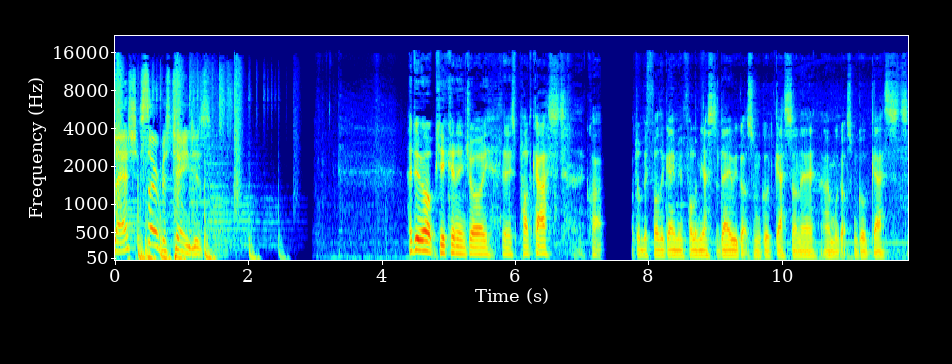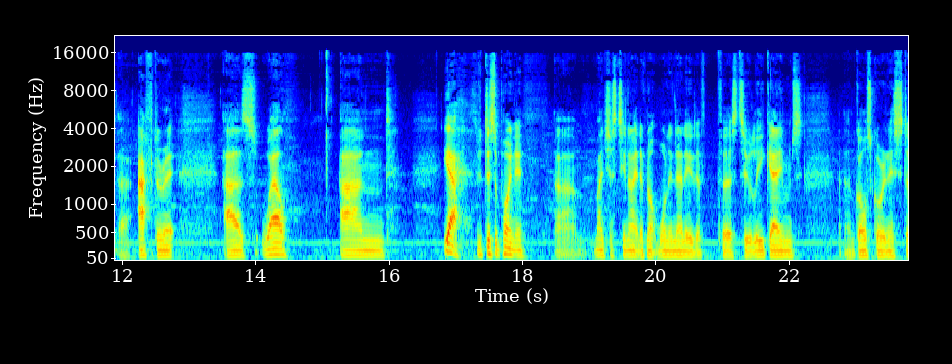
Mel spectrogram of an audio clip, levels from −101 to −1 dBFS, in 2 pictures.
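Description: Around 7.27 s the audio cuts out until 7.79 s. The last sound gets stretched into a fading buzz, then there's roughly 0.4 s of silence, and that 0.4 s of material never comes back. That's most likely a long network dropout, with the receiver concealing the gap before giving up. Right after, from 7.89 to 8.85 s, you get a jitter buffer speed-up. The receiver catches up on the extra delay of around 70 ms that built up by trimming tiny pitch-period slices, so the audio runs about 108% fast at unchanged pitch and feels a bit rushed.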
